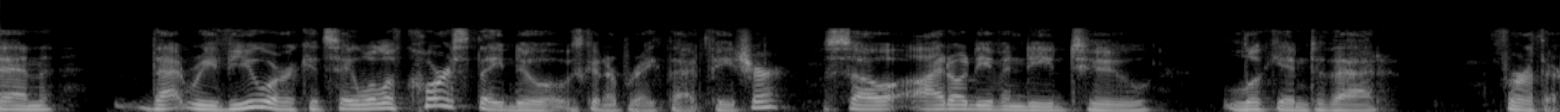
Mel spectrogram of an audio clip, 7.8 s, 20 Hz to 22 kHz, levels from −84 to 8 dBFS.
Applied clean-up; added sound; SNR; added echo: none; none; none; none.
